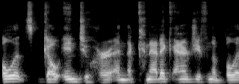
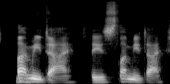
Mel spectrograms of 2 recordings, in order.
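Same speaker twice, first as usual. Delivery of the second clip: acted, utterly beaten-down, sorrowful tone. Quoting her, the speaker retells the line in a sad, defeated tone. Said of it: "she says it in like such a sad".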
